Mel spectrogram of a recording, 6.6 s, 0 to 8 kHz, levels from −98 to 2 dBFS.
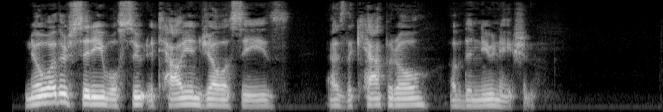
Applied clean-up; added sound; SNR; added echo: none; none; none; none.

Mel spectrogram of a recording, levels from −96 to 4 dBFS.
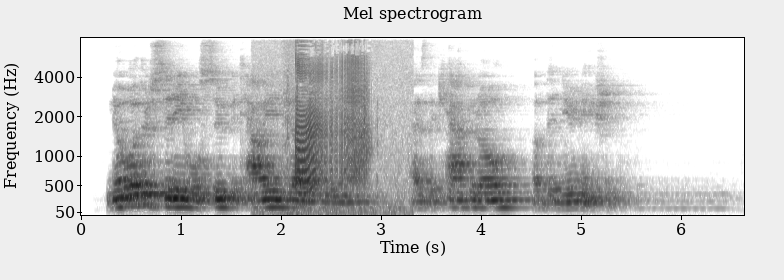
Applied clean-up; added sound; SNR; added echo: none; Fart; 5 dB; reverberation time 1.2 s.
